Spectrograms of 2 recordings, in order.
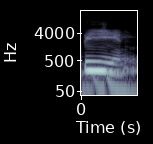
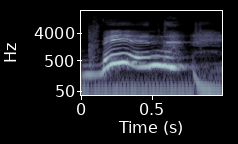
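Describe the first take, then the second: First: The vowel is long, like in 'bean'. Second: The vowel is short, like in 'bin'. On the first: "in British English, people would say bean" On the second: "but bin, is the American one"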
